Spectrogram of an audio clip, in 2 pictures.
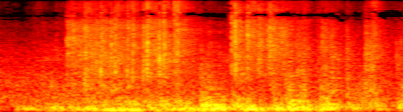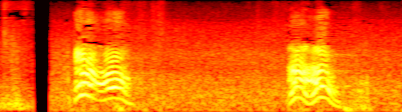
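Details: Dog named Kaiser in a funny pet compilation: two loud, wavering, harmonic yelps, the first more drawn out, a second and a half apart, following a stretch of murmuring background noise.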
